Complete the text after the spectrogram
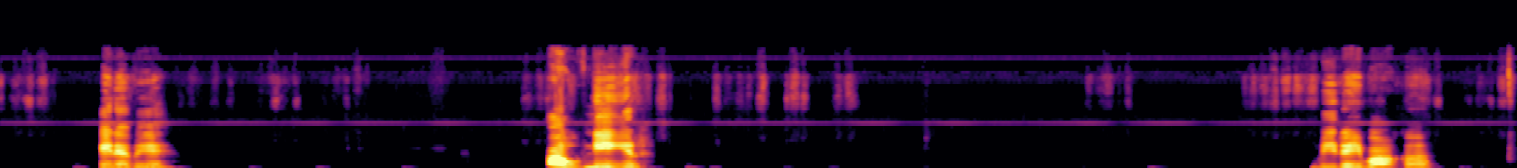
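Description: A woman speaks calmly into a close microphone in short phrases with long pauses.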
